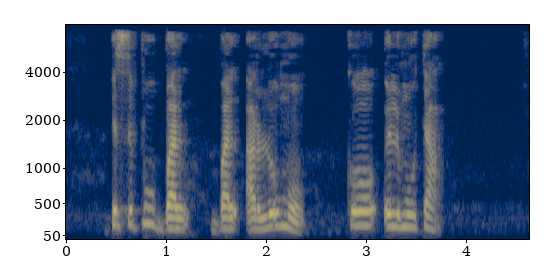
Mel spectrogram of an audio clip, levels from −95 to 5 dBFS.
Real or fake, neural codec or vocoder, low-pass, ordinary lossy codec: fake; codec, 16 kHz, 16 kbps, FunCodec, trained on Chinese and English, 50 frames a second; 7.2 kHz; AAC, 32 kbps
